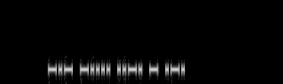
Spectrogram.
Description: Morse code, heard as a keyed tone, about 46 wpm, 700 Hz. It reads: K6FTR
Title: USA Call Signs - 5 Characters - Repeated 3x - 45wpm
